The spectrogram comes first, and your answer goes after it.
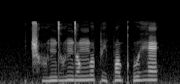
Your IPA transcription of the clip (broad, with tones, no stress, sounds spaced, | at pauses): ʈ͡ʂʰ ɔ̤˩˧ n d ɔ̤˧˥ n d ɔ˧ ŋʷ ɛ˧˥ p e̤˩ p ɔ˧˥ kʷʼ e˧˥ ɦ ɛ˥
